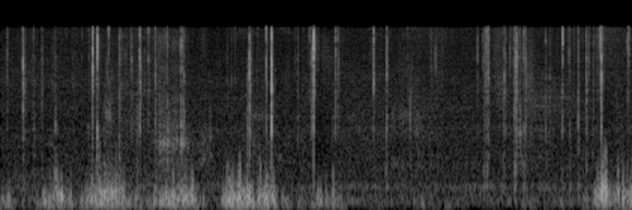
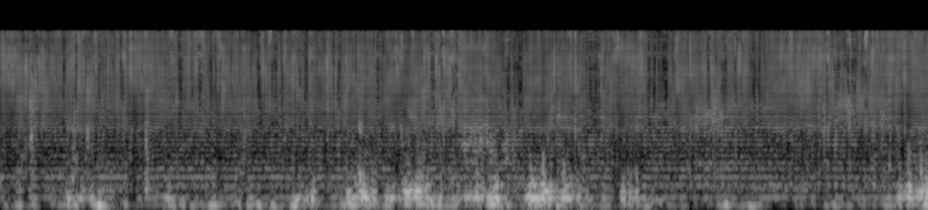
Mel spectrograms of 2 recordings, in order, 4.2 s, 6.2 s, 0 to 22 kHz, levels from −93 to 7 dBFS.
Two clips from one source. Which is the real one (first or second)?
first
